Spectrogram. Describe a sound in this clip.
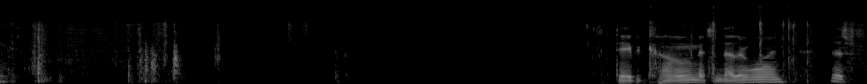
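A plastic binder page rustles as a hand turns it.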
